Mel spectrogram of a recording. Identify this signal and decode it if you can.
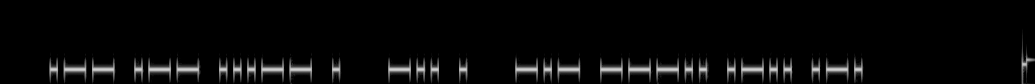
Morse code, heard as a keyed tone, about 17 wpm, 700 Hz. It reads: WW3E DE K8LR
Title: USA Callsign DE Callsign - 4 Characters - 17wpm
